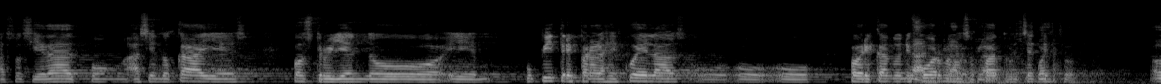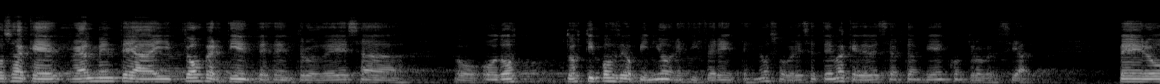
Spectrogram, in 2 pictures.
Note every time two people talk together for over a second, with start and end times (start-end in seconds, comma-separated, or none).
9.1-10.5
